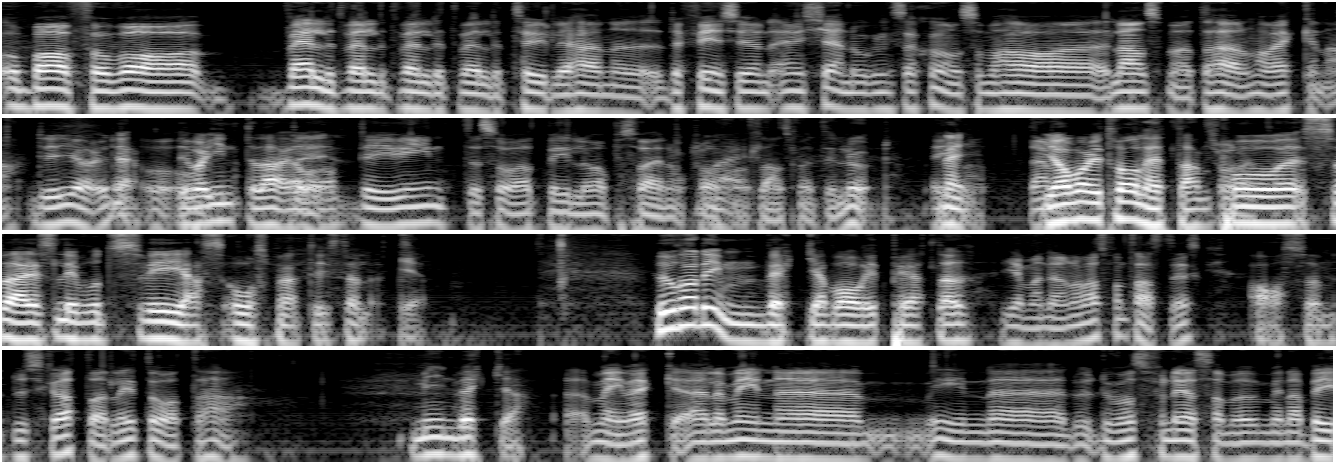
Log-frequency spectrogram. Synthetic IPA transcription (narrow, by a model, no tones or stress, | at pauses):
ɔbɑːɾafəvɑː | vɛld̪ɪt̪vɛld̪ɪt̪vɛld̪ɪt̪vɛld̪ɪt̪ʰːyːd̪lɪɡɦæːɳʉ̟ːd̪ɛfɪnsjɵɛnɛnɕɛnd̪ɔɾɡanɪsaɧuːnsɔmɦaɾland̪smøːt̪əɾɦæːɾɖɔmhæːɾvɛkːəɳa̰d̪ɛjœːɾjɵd̪ɛ̰ɛvaɾɪnt̪əd̪æːɾɛlːəd̪ɛæɾjɵɪnt̪əsɔat̪̚biːləɾvɑːɾpʰɔ̥svæɾjə̰d̪ɛ̰mʊkʰɾɑ̰t̪a̰sla̰nsmø̰ːt̪əɾɪlɵnd̪nɛ | jɑːɡvaɾɪt̪ʰɾɔːlheːt̪ʰːanpʰɔsvæɾjəslɪvɾʊd̪sveːasoːʂmœːt̪əɪst̪ɛlːə̰t̪ | hɵɾhaɖɪnvɛkːavɑːɾɪt̪̚pʰeːt̪ʰləɾjamɛnd̪ɛnhaɾvaɾt̪fant̪ʰast̪ɪskʔɑ̰ːsənd̪ɵskɾat̪ːad̪əliːt̪əoːt̪̚d̪ɛhæːɾ | mɪnvɛkːa̰mɪnvɛkːa̰ɛlːəɾmɪn | mɪnd̪d̪ɵvaɾsɔ̥fɵnd̪eːɾʂamːœmiːnabiː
